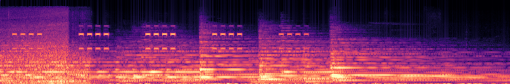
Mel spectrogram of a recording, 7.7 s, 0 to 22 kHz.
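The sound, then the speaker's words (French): An alarm clock rings at 6:30 in the morning, sending out high electronic beeps in short bursts about once a second over a sustained tonal chime, loud and steady with no one speaking. “Quand le réveil sonne, j'ai envie de le manger pour le garder tout entier.”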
